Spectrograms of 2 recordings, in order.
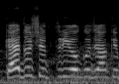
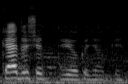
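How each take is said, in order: First: Raised, driving declamation; full-voiced recital. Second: Low, held-back verse lead-in; low-voiced recital. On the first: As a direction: launch into the verse in full voice. Full-voiced repeat of verse. (पूरे स्वर में ओजस्वी पाठ) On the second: Low first take of verse. (नीचे सुर में कविता)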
